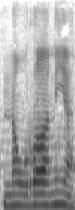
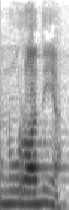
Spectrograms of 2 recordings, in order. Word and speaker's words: nuraniyah: roniyah makanya ribet tuh kita kasih nama nauraniyah itu bacanya nuraniyah huruf-huruf cahaya dan dulu para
